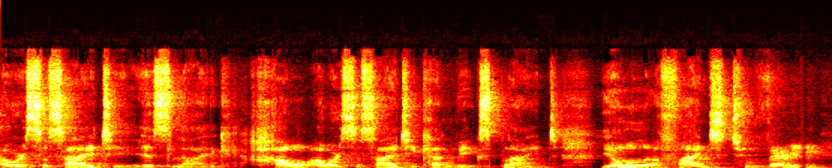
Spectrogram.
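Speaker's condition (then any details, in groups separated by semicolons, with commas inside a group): No condition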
